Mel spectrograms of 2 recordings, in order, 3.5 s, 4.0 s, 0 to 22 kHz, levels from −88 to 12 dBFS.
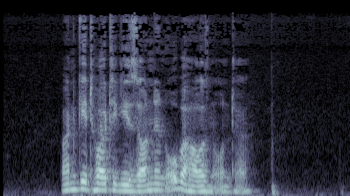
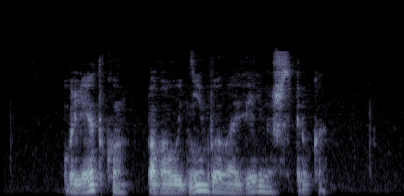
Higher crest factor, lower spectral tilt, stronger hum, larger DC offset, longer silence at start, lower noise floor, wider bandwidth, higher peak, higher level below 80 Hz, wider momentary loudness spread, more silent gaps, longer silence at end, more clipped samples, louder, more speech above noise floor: second, 14 dB vs 20 dB; about the same, -6 dB/octave vs -5.5 dB/octave; neither; neither; about the same, 0.6 s vs 0.65 s; second, -52 dBFS vs -72 dBFS; first, 16.5 kHz vs 7.8 kHz; first, 0 dBFS vs -10 dBFS; first, -40 dBFS vs -54 dBFS; about the same, 11 LU vs 13 LU; neither; about the same, 0.75 s vs 0.8 s; neither; first, -14 LUFS vs -29 LUFS; second, 39 dB vs 44 dB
